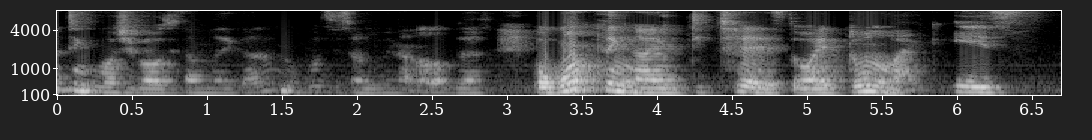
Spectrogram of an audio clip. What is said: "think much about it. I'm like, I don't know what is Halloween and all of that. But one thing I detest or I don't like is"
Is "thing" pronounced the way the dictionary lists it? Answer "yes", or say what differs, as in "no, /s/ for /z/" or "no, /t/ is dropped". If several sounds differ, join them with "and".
yes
